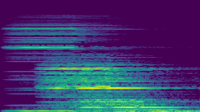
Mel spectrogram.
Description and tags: monster appearing sound
I recorded this in Ableton using one of the instruments.
appearing, Monster, background-change, change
